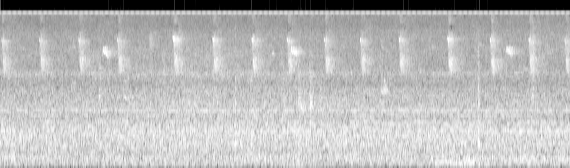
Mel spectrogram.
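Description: A bird giving a short, high chip over and over at an even pace, somewhat under two a second, with a few softer chirps in between, over a steady background hum.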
